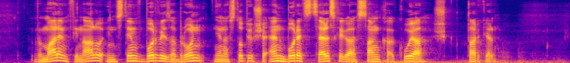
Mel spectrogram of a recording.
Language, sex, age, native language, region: Slovenian, male, 18-29, Slovenian, Drava region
